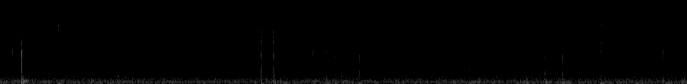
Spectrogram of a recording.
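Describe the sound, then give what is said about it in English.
Soft keyboard clicks as a video title is typed on a computer keyboard, quiet irregular keystrokes in short bursts with brief pauses. “And then once you've done that for a title, it lets you type in sort of the text.”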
